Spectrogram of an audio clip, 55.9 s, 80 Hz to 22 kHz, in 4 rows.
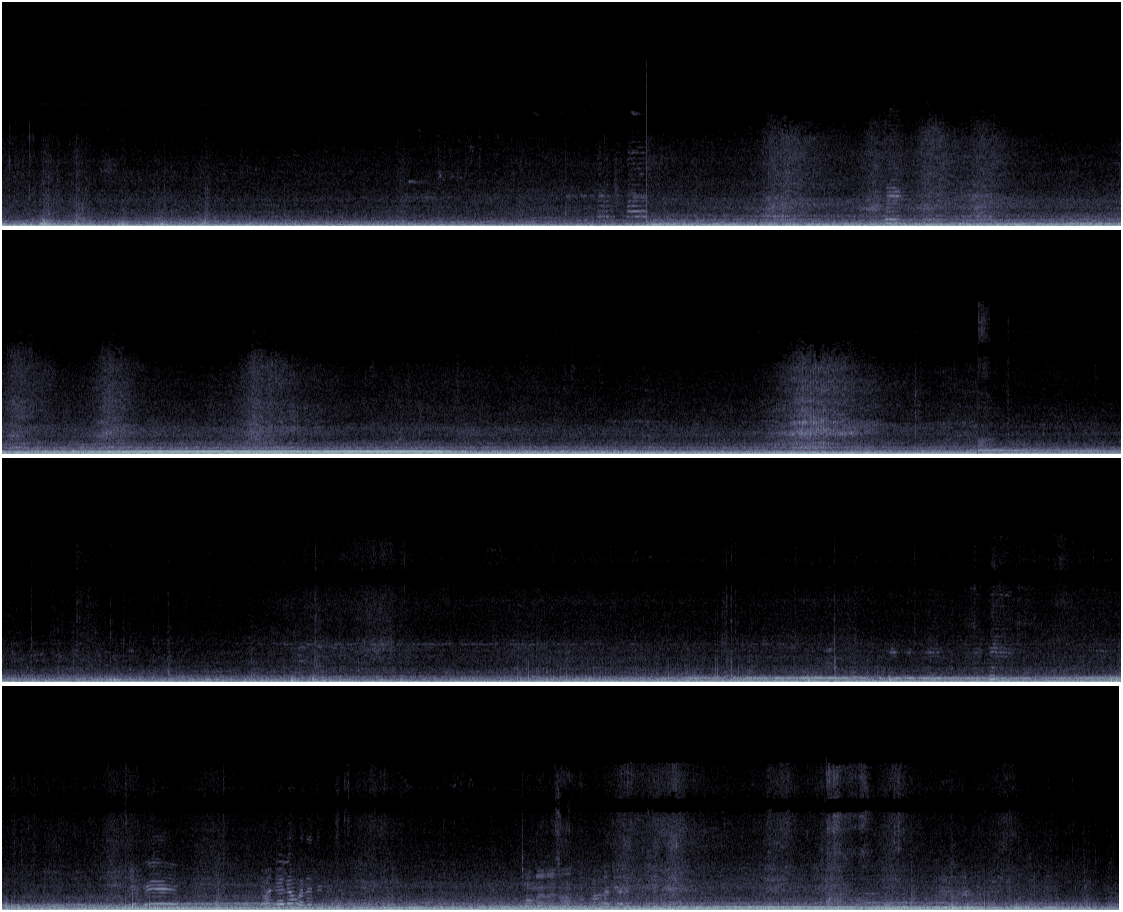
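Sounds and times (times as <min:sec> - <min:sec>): car driving rumble: 0:00.0 - 0:55.9.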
